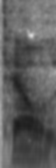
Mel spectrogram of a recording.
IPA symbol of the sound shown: l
